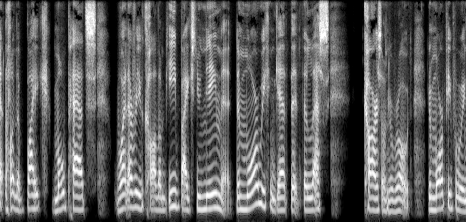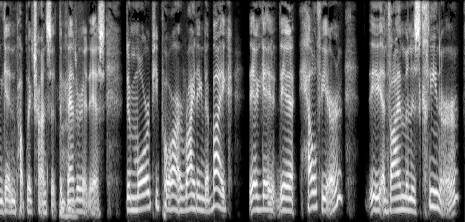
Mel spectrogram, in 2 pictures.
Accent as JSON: {"language": "English", "country": "Canada", "said": "we are so Canadian."}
